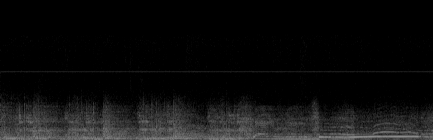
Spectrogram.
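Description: Heavy rock band playing live, with distorted electric guitars, bass, drums and vocals. About six and a half seconds in, a long held note rises above the band and wavers slightly in pitch.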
